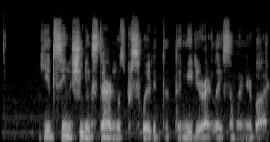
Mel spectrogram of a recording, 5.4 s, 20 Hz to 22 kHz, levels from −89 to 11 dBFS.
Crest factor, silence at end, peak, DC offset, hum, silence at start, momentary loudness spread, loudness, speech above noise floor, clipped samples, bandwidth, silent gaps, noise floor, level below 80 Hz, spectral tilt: 20 dB; 0.05 s; -10 dBFS; under 0.1%; none; 0.8 s; 17 LU; -26 LUFS; 40 dB; under 0.1%; 14 kHz; none; -68 dBFS; -66 dBFS; -2.5 dB/octave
